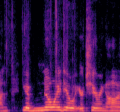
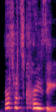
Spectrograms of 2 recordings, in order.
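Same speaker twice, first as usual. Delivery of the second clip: incredulous exclaim; 10 semitones higher, 3 dB louder than usual. Real, not acted. Exclaiming at parents' risk.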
